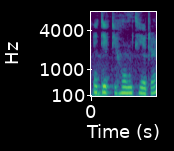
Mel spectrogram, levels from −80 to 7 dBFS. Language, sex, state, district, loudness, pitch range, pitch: Bengali, female, West Bengal, North 24 Parganas, -17 LUFS, 195-215 Hz, 200 Hz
